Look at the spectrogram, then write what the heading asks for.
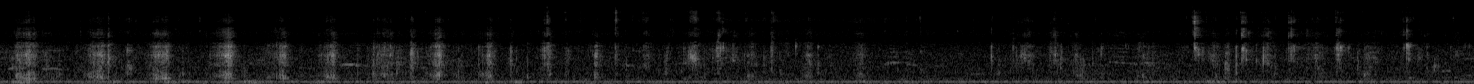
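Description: Close-up chewing of a mouthful of crisp raw salad: sharp crunches several times a second, thinning out for a few seconds mid-way before picking up again.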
